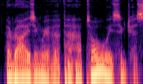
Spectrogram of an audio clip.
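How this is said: It is read in a put-on character voice.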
